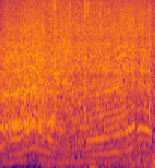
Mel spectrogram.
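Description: Tyres screech on the road.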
